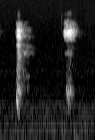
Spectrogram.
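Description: Two short, abrupt burps about a second apart, each a quick gulping burst of moderate loudness with silence around them and no talking.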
